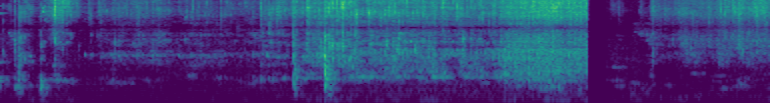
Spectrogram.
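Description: Water rushing into a white plastic mug as it fills, with a knock of the mug about three seconds in; the rush cuts off suddenly, and near the end a fainter splash of water is poured from the mug onto the soil of a potted mint plant.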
